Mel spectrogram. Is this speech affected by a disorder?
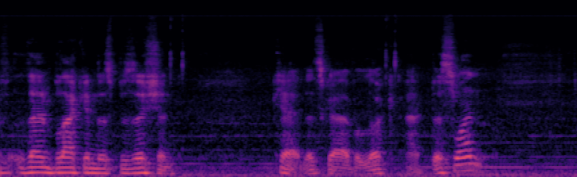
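No.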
